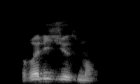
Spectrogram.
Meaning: religiously
- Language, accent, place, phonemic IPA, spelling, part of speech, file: French, France, Lyon, /ʁə.li.ʒjøz.mɑ̃/, religieusement, adverb, LL-Q150 (fra)-religieusement.wav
